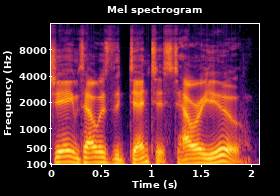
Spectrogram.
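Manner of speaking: usual speaking voice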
